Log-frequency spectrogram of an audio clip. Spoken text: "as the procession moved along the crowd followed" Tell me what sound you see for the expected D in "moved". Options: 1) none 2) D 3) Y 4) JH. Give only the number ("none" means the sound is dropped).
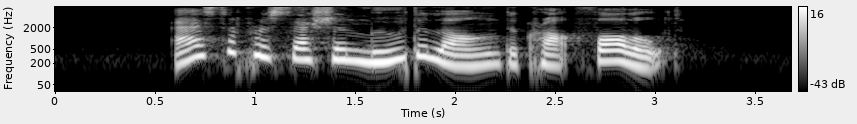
2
